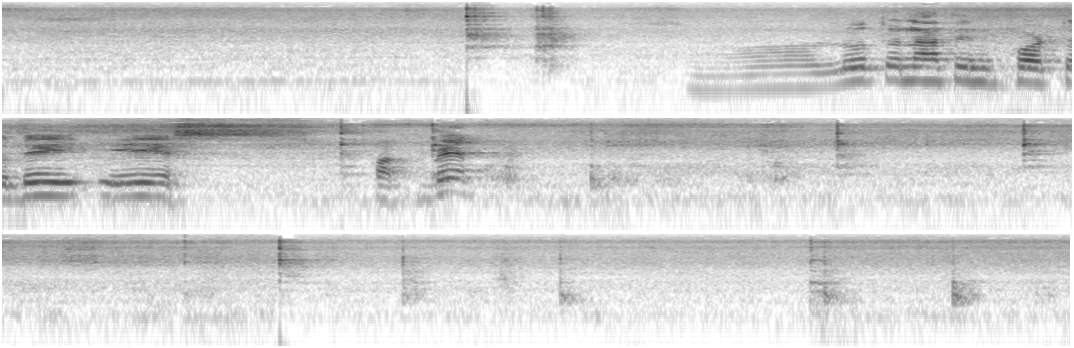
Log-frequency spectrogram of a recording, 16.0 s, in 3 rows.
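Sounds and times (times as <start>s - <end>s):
meat sizzling in a pot: 0.0s - 16.0s
spatula scraping a pot: 7.5s - 9.7s.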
